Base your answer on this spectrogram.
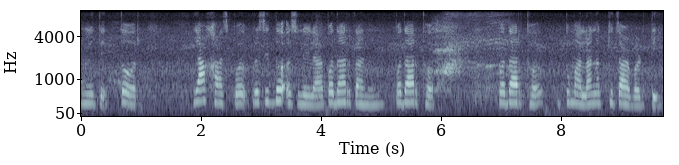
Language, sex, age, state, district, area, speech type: Marathi, female, 18-30, Maharashtra, Osmanabad, rural, spontaneous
